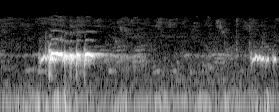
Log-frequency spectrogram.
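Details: Captive zebra dove singing an anggungan coo used as a daily lure to set other doves singing: one loud trilled coo phrase, then quiet, then a shorter beaded phrase starting at the end.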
